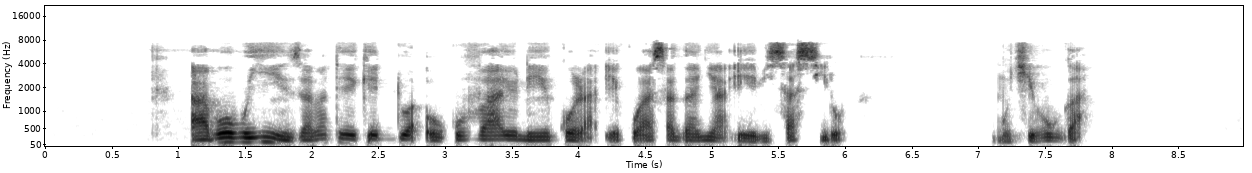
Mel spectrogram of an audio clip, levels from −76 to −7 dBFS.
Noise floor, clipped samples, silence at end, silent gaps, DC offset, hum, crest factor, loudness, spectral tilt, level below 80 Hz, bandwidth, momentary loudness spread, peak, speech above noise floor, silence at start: -89 dBFS; under 0.1%; 1.2 s; none; under 0.1%; none; 20 dB; -18 LUFS; -3.5 dB/octave; -58 dBFS; 8 kHz; 11 LU; 0 dBFS; 71 dB; 1.1 s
